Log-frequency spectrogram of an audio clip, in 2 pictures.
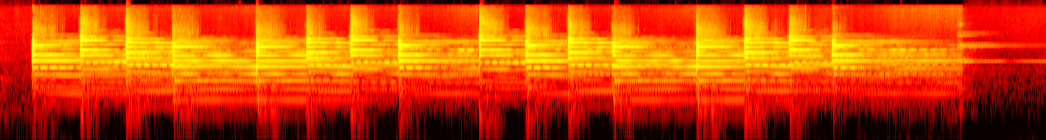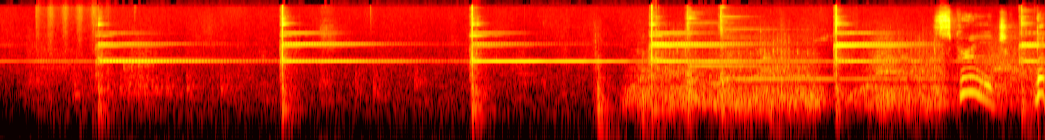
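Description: A stage clock bell strikes midnight in a community theatre production of A Christmas Carol, ringing about a dozen evenly spaced, loud, resonant strokes, then giving way to sustained chime tones and scattered clinks.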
